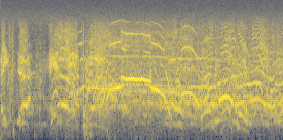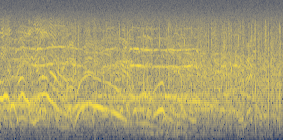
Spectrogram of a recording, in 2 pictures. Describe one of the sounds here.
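A crowd of men and women cheers and whoops loudly.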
